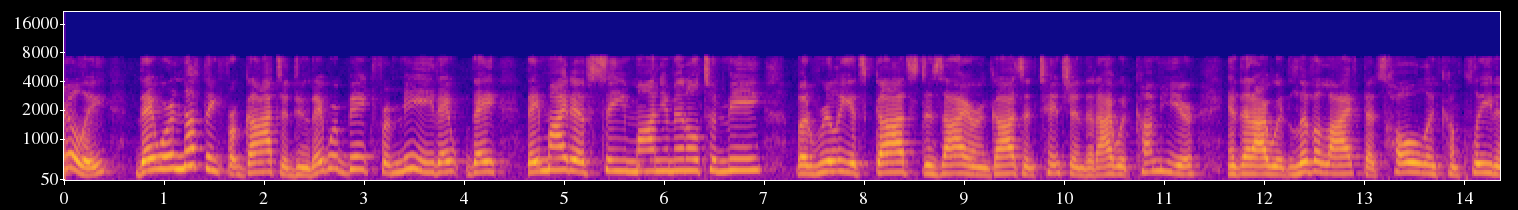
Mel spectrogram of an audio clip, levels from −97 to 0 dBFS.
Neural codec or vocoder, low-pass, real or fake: none; 7.2 kHz; real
